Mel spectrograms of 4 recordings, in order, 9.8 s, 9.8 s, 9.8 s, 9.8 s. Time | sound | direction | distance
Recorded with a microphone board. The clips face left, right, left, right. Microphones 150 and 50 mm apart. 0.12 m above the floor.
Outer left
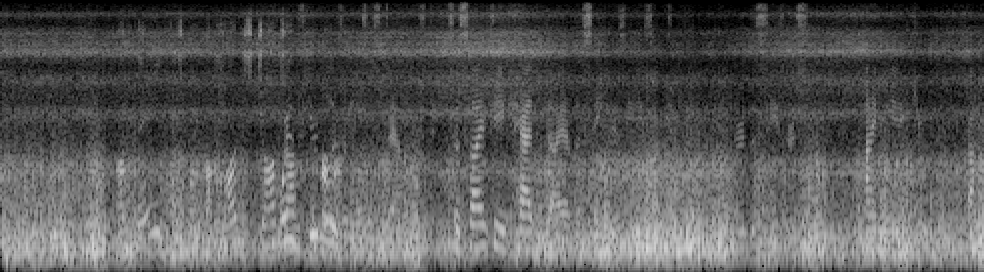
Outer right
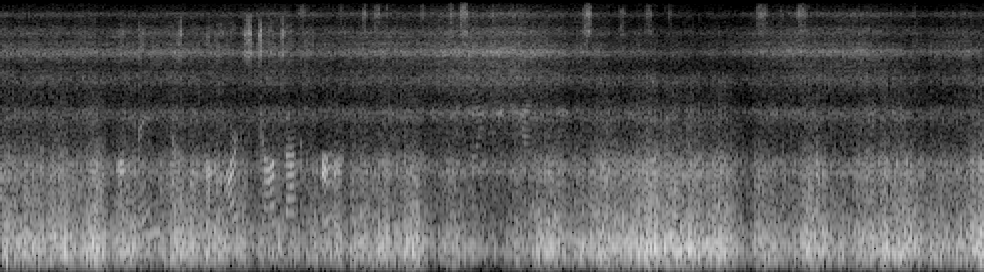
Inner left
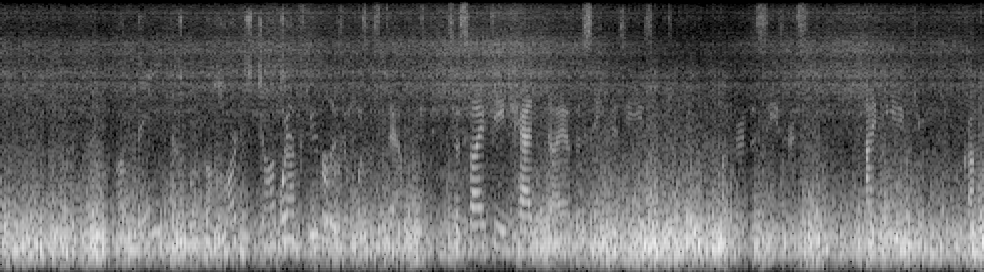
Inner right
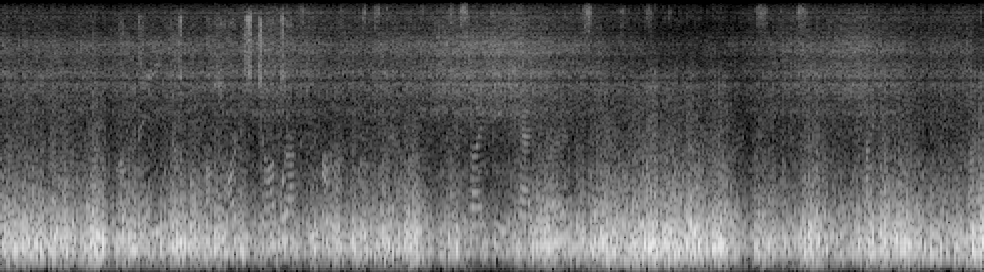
1.1 | a man speaking | 20° left (ahead or behind) | ?
2.8 | a man speaking | 70° left (ahead or behind) | ?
